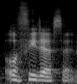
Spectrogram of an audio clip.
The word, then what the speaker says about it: Auf Wiedersehen: Auf Wiedersehen.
